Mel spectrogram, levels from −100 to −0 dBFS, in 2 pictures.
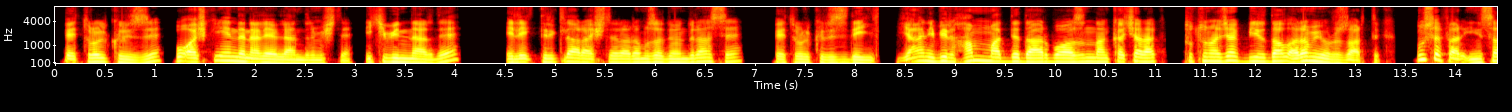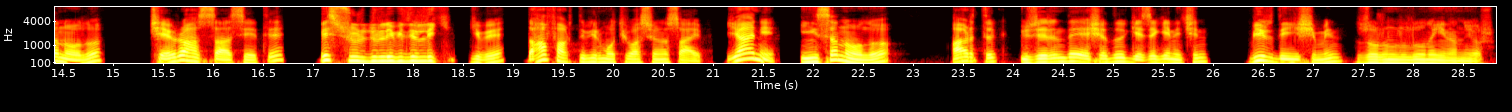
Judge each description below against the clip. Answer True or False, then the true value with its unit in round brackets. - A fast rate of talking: False (100 wpm)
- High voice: False (135 Hz)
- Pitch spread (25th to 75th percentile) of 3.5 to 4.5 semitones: False (5.3 semitones)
